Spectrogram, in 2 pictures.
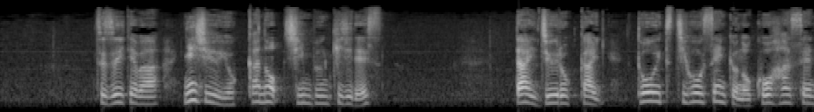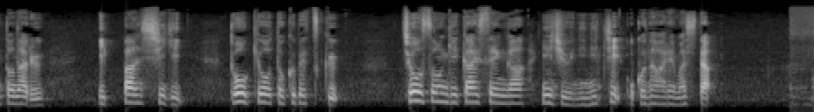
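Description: A woman speaks calmly and clearly into a microphone.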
